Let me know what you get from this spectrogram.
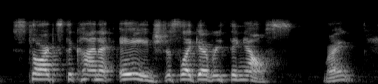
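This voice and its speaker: A woman's fairly high-pitched, moderately paced delivery in an ordinary speaking voice. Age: 50s. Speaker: nursing instructor. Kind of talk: lecture. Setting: video call. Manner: conversational.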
